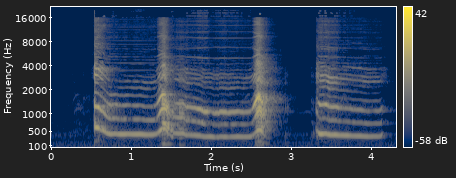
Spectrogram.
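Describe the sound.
A puppy whines in long, high, wavering cries: two drawn-out stretches broken by a couple of sharp yelping spikes, clear and alone.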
